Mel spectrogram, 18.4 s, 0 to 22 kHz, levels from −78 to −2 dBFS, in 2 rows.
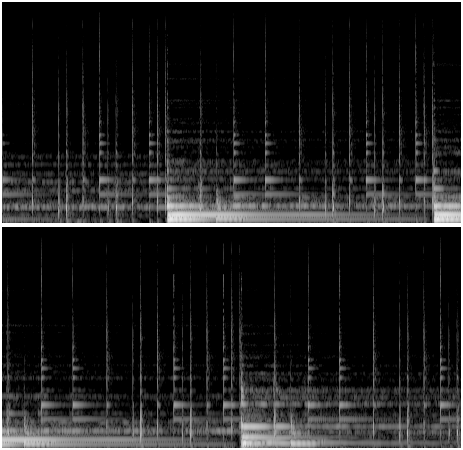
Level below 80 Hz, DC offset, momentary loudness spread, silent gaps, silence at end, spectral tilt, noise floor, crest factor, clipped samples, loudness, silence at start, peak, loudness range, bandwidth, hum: -30 dBFS; under 0.1%; 23 LU; none; 0.05 s; -8.5 dB/octave; -46 dBFS; 22 dB; under 0.1%; -21 LUFS; 0 s; -2 dBFS; 15 LU; 10 kHz; none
